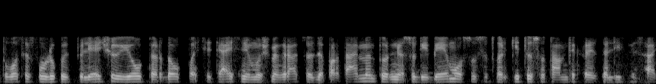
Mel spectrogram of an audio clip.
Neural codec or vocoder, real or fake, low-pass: none; real; 3.6 kHz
